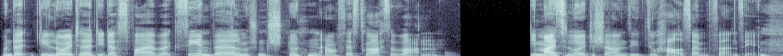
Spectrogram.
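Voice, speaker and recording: A woman's fairly high voice with an English accent, at a moderate pace. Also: ordinary pitch variation, very clean recording, silent background. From London, England. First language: English (speaking German). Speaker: contributor from abroad. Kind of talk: read-out statement. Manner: halting, with fillers.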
